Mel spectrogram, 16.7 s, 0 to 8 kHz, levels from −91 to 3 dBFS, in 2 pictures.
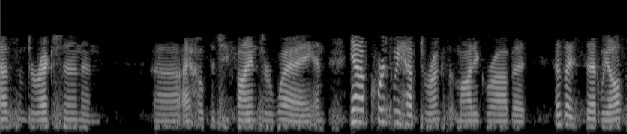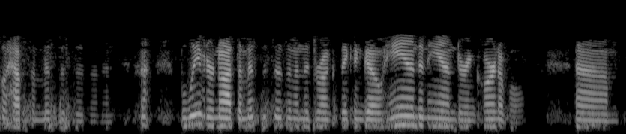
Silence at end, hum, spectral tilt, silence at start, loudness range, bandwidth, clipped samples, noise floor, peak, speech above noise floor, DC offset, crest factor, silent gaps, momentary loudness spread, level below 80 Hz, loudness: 0.1 s; none; 0.5 dB/octave; 0 s; 4 LU; 3.7 kHz; under 0.1%; -82 dBFS; -12 dBFS; 45 dB; under 0.1%; 24 dB; 15.38-15.51 s; 14 LU; under -90 dBFS; -36 LUFS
